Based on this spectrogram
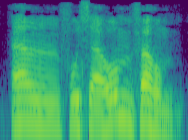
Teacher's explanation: ميم ساكنة جاء بعدها الفاء إظهار شفوي، بل هو أشد حالات الإظهار الشفوي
